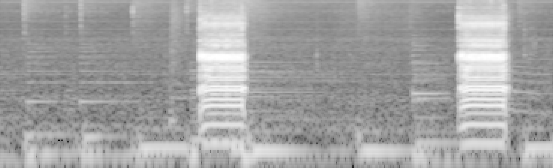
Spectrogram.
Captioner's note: motor whirring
